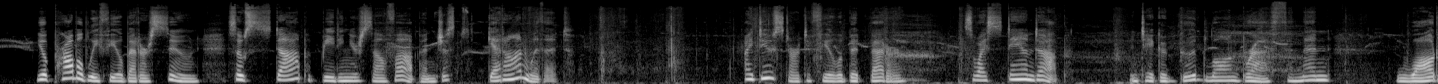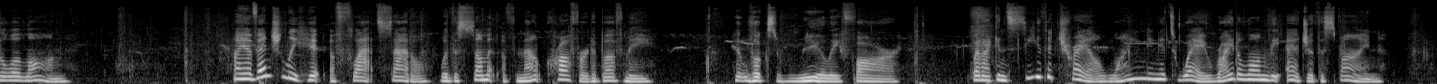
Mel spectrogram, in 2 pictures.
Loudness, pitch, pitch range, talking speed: -19 LUFS, 170 Hz, 145-210 Hz, 150 wpm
